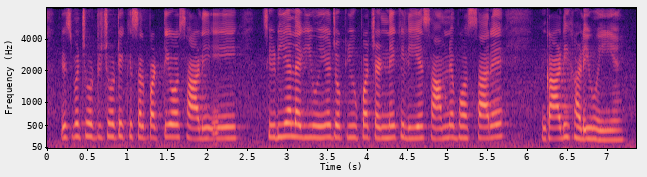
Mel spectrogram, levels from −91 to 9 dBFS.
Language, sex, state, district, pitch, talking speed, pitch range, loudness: Bhojpuri, female, Bihar, Saran, 250 Hz, 195 wpm, 235-260 Hz, -19 LUFS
